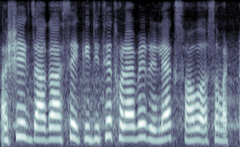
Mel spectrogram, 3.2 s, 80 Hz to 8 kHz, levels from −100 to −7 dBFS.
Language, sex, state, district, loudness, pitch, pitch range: Marathi, female, Maharashtra, Sindhudurg, -16 LUFS, 245 Hz, 230-275 Hz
